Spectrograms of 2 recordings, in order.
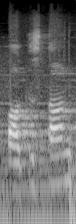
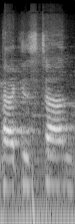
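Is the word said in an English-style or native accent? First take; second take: native; English-style. First: It is said with the native local pronunciation. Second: It is said with an English-style pronunciation. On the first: The speaker calls it right. "पाकिस्तान कहें तो अच्छा लगता है" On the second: The speaker calls it wrong. "ये थोड़ा सा गैर मुनासिब होगा"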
